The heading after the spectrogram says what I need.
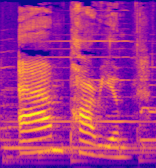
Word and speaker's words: Mporium: Pipi, shortcut for baby panda, and Mporium, pronounced as Mporium, is an online store with a twist.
